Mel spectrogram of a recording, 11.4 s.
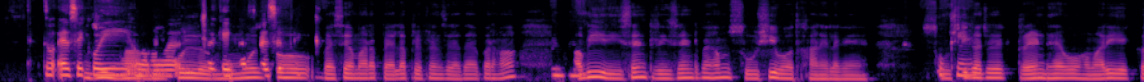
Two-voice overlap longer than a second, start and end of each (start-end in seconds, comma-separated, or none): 0.8-2.8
